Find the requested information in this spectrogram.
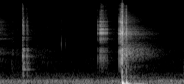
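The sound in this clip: A large can of Neon, a 6.5% ABV beer brewed at a bar, being opened: two light clicks, then a louder sharp crack with a short fizzing tail.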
